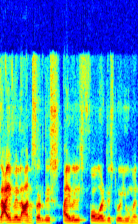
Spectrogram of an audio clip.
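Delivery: ordinary delivery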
